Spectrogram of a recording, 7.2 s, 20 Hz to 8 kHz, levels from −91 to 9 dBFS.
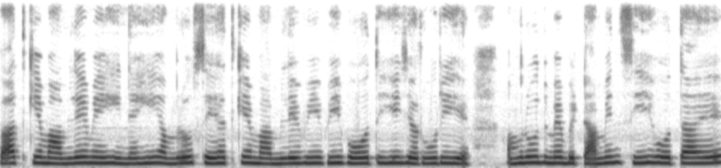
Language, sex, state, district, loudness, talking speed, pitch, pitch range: Hindi, female, Jharkhand, Jamtara, -14 LUFS, 175 wpm, 270 Hz, 260-275 Hz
